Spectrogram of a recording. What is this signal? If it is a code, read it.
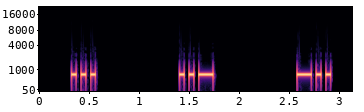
Morse code, heard as a keyed tone, about 25 wpm, spaced as for 9 wpm, 700 Hz. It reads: SUD
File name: Lesson 17e - Letter u - Three Characters 25wpm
